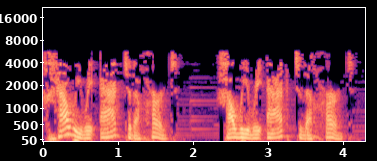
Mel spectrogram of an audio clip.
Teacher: 甚至有时候咬舌音不会去咬，变成 tothe，to the 就没有咬舌了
